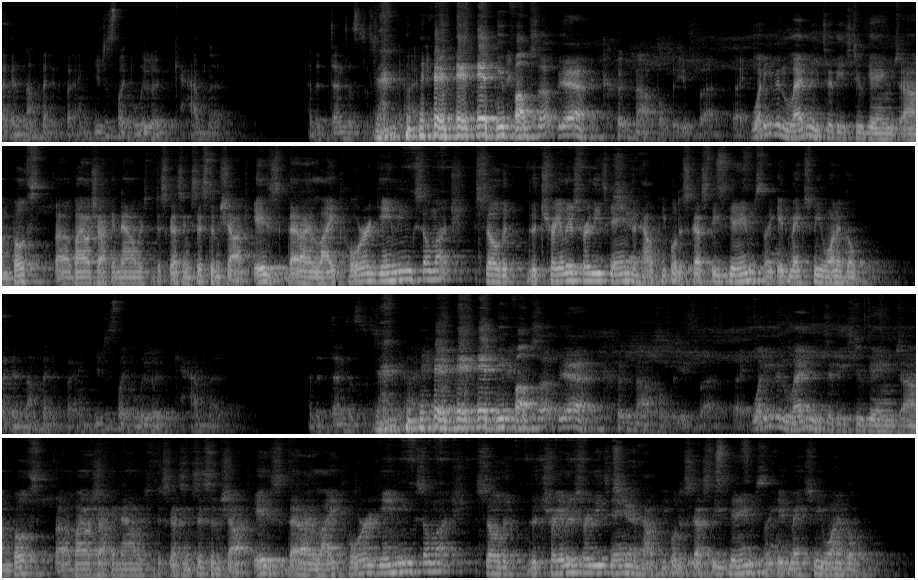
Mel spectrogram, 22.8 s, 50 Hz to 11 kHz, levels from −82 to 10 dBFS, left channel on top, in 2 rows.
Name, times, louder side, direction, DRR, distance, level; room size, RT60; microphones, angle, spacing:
voice 1, 0.0-2.7 3.8-5.6 6.3-6.4 7.5-9.9, left 2 dB, 85° left, 5 dB, 0.9 m, -44 dB
voice 2, 4.7-7.3 9.4-22.2, left 4 dB, 55° left, 7 dB, 0.4 m, -28 dB
sound 1, 6.4-21.3, right 2 dB, 45° right, 1.7 m, -51 dB
6.0 x 5.0 x 4.8 m, 0.97 s
head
